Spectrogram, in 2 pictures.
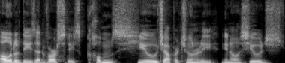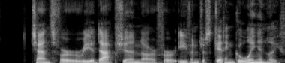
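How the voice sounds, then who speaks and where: On a very clean recording with a silent background, a man with an Irish accent speaks at a moderate pace in a very deep, low pitch. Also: ordinary pitch variation. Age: 20s. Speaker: podcast host. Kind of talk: podcast interview, casual chat.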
